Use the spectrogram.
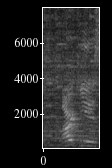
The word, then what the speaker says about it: Arceus: what will happen cuz a lot of people archus is spelled arus a r c e u s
